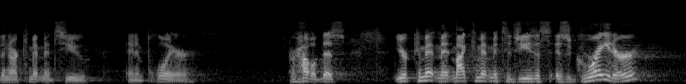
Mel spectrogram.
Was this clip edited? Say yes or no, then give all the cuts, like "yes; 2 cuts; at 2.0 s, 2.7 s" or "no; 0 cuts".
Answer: no; 0 cuts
